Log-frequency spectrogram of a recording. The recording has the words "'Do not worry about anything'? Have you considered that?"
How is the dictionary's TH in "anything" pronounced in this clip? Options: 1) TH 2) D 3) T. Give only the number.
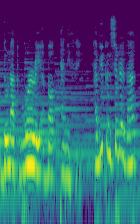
1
